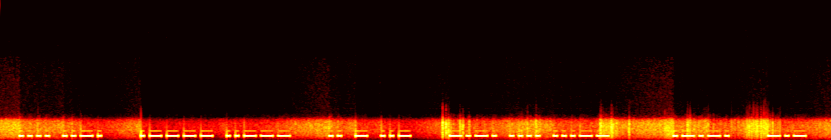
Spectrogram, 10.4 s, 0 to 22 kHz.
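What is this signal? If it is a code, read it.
Morse code, heard as a keyed tone, about 22 wpm, 750 Hz, with radio noise. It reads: HF 12 ITU CH3 <AR> K
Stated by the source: Morse from KPH's Night of Nights XX maritime radiotelegraphy event, received in Chiapas, Mexico about 3,800 km away on a Kenwood R-600 with a grounded 10 m long-wire antenna.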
